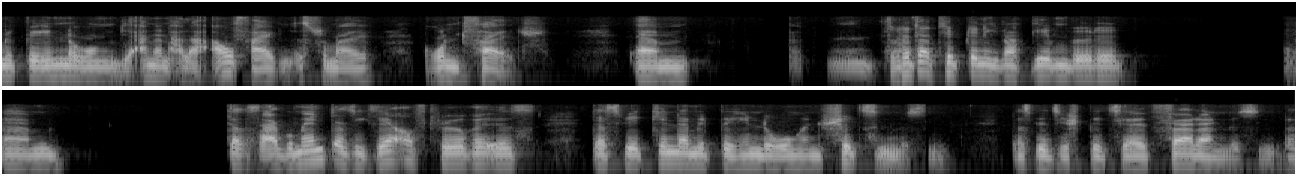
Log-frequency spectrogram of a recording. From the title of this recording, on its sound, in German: Skype-Interview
